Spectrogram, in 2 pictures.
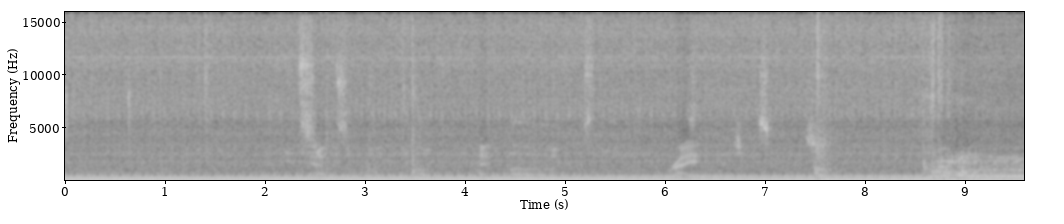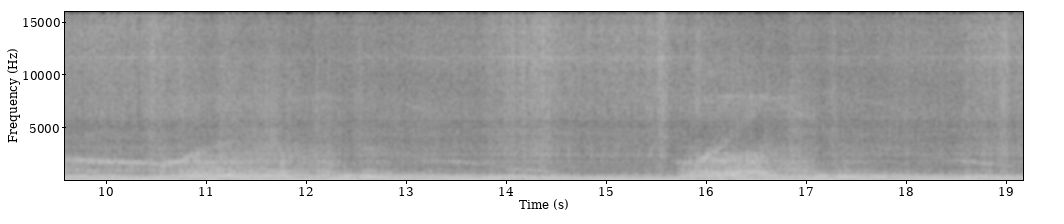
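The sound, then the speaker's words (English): A car engine idles with a steady low rumble, then revs hard twice, the pitch sweeping up and falling back each time, loud. “Uh I sent you the little Revy Revs, but I can play it on the show.”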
